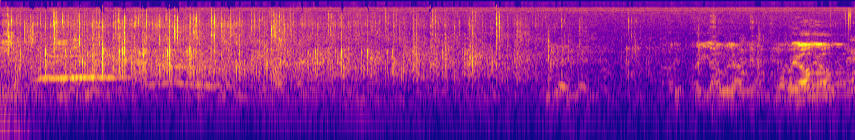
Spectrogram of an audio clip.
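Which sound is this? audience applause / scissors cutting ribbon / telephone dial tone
audience applause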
